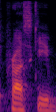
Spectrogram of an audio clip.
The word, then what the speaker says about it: Prusky: Yeah, but then you have to say Prusky or is it Prusky? And it is Prusky, but you know he won't correct you if you say his name incorrectly.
